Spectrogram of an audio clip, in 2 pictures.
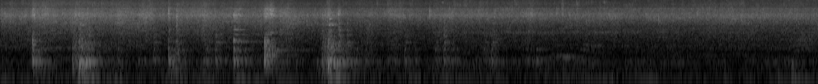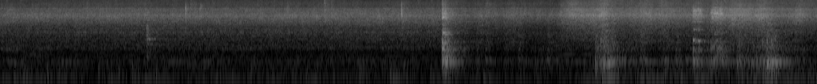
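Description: Onions and ginger-garlic paste sizzling in hot sesame oil in a metal kadai, being sautéed until the raw smell goes. A metal spoon scrapes and clinks against the pan in quick strokes for the first few seconds and again near the end, with only the steady sizzle in between.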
